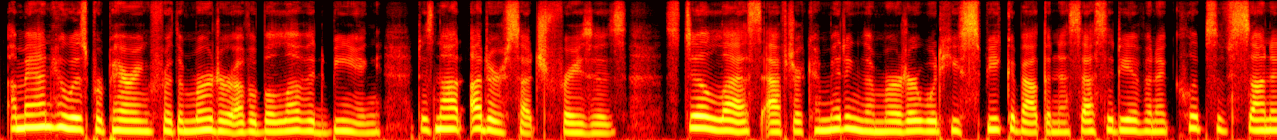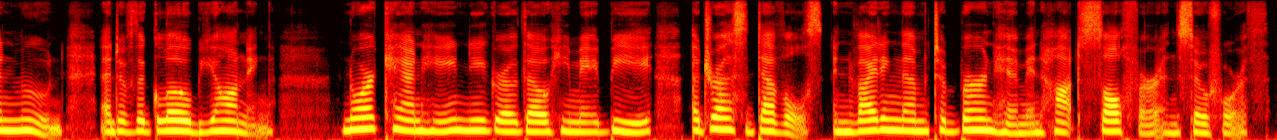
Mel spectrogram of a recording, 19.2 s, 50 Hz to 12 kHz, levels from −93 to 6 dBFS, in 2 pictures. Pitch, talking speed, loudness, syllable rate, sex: 205 Hz, 195 wpm, -18 LUFS, 5.0 syllables/s, female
